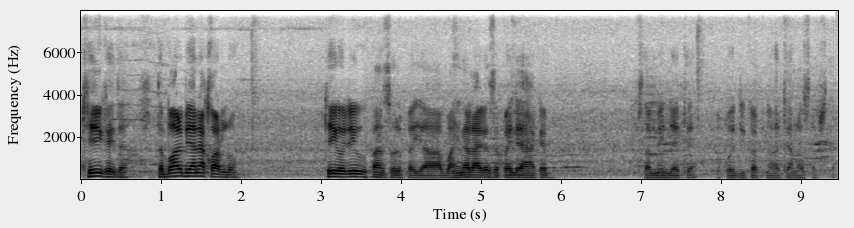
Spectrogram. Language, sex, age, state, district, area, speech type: Maithili, male, 45-60, Bihar, Sitamarhi, rural, spontaneous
